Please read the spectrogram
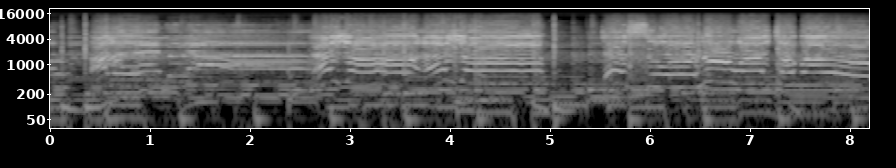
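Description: Live worship music: a lead singer sings into a handheld microphone over band accompaniment, the voice sliding up and down between held notes.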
